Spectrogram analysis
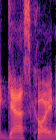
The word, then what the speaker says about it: Gascoigne: pronounce that boss's name surely gascoigne isn't how it's supposed to be pronounced right literally like that oh that's so weird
